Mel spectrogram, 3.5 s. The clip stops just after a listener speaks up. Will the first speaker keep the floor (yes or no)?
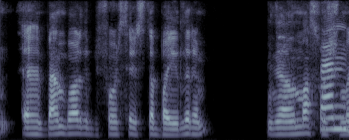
yes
